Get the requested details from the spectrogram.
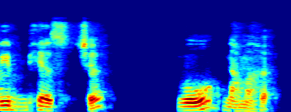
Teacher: the Bha is the fourth letter in the Pavarga, aspirated.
